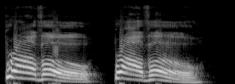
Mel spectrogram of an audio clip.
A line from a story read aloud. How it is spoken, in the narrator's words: exclaim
